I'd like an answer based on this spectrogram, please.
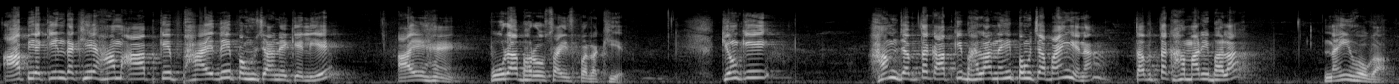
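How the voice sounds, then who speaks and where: A man's voice: very high voice, expressive, a little slow, long pauses, bright, forceful tone. A man hosting a live talk for farmers at a village temple, coaxing them to answer back like a teacher and leading call-and-response chants. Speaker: channel host addressing farmers.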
